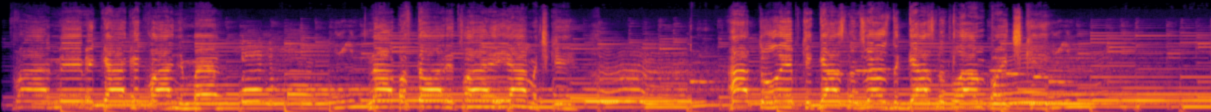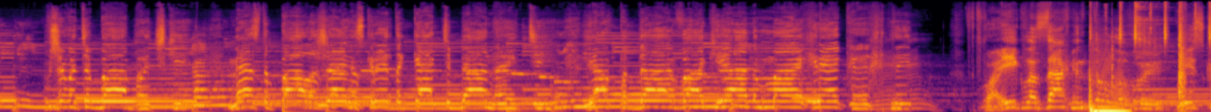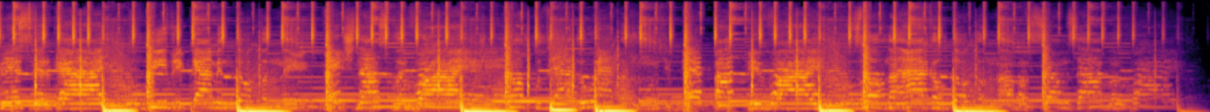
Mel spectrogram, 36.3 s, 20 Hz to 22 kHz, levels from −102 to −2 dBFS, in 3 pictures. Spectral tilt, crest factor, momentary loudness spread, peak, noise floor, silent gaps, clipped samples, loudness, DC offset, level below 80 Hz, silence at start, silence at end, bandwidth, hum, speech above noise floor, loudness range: -4.5 dB/octave; 16 dB; 12 LU; 0 dBFS; -48 dBFS; none; under 0.1%; -18 LUFS; under 0.1%; -22 dBFS; 0.15 s; 0.15 s; over 20 kHz; none; 30 dB; 6 LU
